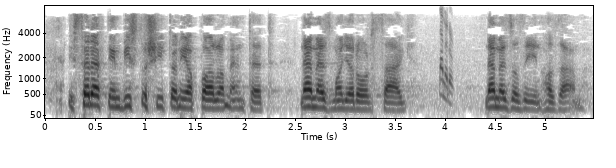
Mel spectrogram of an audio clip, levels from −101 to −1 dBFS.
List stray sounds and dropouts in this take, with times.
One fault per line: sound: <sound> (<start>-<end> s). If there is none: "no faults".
sound: chirp (3.9-4.1 s)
